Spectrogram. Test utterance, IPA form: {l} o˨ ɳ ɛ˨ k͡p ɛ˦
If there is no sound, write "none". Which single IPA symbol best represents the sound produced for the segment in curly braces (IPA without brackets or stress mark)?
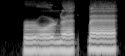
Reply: ɹ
